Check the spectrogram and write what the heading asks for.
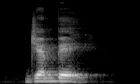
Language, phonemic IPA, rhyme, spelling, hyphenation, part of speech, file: Dutch, /dʒɛmˈbeː/, -eː, djembé, djem‧bé, noun, Nl-djembé.ogg
- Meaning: a djembe, large hand drum played with both hands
